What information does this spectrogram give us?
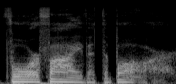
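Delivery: usual speaking voice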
